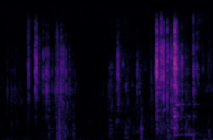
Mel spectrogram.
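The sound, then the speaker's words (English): A crunchy chewable supplement is chewed in quiet, irregular clusters of crisp crunches and bites, with the sharpest, loudest crunches coming toward the end. “Tastes like Rocket Pops, and that's all I really care about. I'm enjoying it right now as we speak. I don't know if you can hear that.”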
